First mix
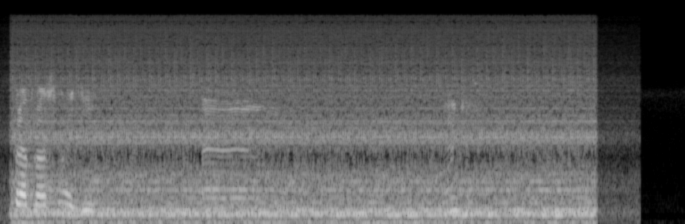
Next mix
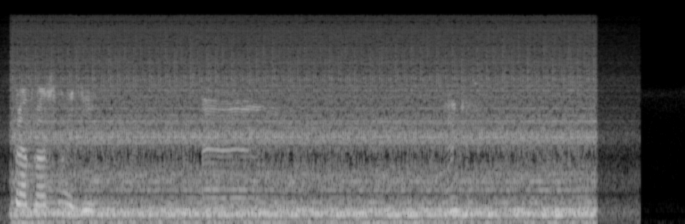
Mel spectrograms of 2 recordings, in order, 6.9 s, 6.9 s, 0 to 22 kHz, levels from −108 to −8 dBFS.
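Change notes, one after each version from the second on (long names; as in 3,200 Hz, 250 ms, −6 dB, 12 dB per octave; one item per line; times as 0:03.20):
master: add parametric band 540 Hz −14 dB 0.34 octaves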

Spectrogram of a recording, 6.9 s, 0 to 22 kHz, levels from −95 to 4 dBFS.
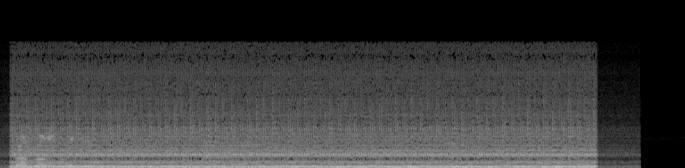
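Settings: first voice +3.0 dB
background +10.5 dB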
